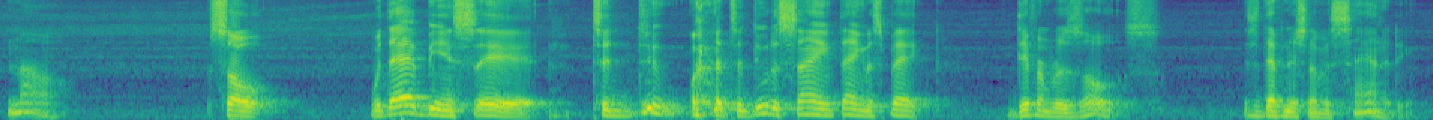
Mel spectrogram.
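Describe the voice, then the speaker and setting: A man's voice: medium pitch, lively intonation, a little slow, gravelly, long pauses, a little mellow. A man talking candidly in an interview, emphatic and plain-spoken, often checking that his listener follows. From North Nashville, Tennessee, USA. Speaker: interview guest, community member.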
